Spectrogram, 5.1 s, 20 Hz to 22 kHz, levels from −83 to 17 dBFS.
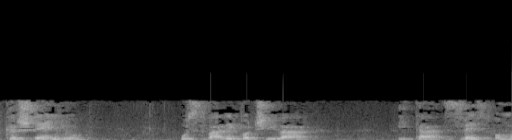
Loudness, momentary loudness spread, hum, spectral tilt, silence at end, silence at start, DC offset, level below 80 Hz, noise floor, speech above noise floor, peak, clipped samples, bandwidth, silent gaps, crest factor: -15 LUFS; 21 LU; none; -4 dB/octave; 0 s; 0 s; under 0.1%; -46 dBFS; -39 dBFS; 23 dB; 0 dBFS; under 0.1%; 6.6 kHz; none; 18 dB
